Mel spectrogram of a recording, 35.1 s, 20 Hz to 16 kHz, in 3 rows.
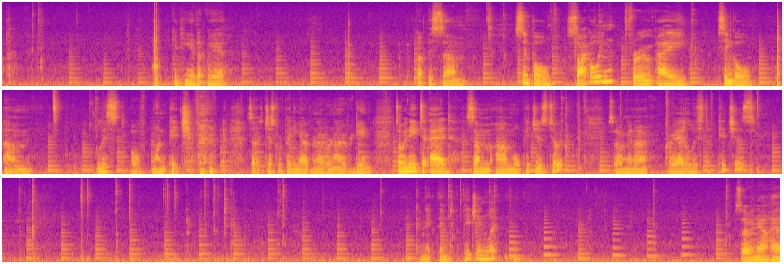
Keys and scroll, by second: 18.1 super+2, 21.0 5, 22.9-27.1 typing.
